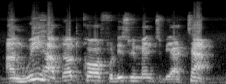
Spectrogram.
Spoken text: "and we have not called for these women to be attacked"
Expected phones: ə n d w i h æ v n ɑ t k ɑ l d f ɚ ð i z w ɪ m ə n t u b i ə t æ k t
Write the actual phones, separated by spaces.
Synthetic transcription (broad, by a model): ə n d w i h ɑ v n ɑ t k ɑ l d f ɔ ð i s w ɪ m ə n t u b i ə t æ k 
